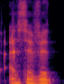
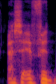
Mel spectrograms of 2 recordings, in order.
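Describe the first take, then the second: No difference in how they are said.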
